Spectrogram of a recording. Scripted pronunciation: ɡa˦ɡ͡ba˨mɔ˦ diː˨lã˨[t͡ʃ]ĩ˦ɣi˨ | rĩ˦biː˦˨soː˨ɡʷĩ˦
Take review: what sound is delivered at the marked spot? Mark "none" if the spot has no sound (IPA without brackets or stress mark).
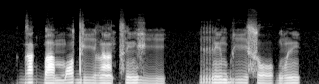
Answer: t͡s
